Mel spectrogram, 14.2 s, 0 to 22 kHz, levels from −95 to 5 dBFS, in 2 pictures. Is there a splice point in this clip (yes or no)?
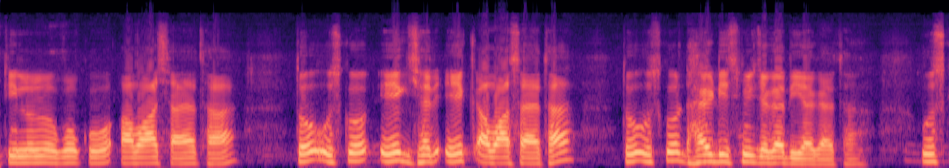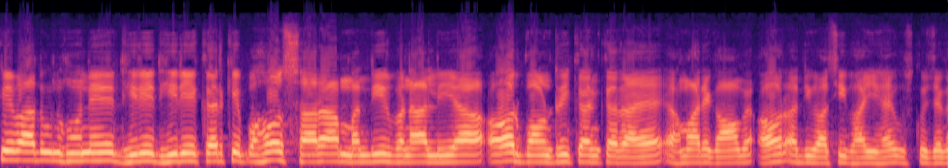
no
